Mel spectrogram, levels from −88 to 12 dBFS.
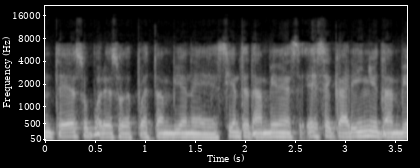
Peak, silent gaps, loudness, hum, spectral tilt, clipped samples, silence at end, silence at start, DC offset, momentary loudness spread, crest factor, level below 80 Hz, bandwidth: -4 dBFS; none; -15 LUFS; none; -6 dB/octave; under 0.1%; 0 s; 0 s; under 0.1%; 4 LU; 10 dB; -46 dBFS; 8.2 kHz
